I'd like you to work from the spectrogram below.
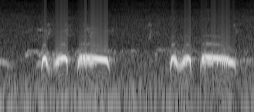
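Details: Spotted dove (tekukur) cooing for luring, hybrid and village types: two phrases, each a short wavering double coo and then a sustained, slightly falling coo, with soft low background noise.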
